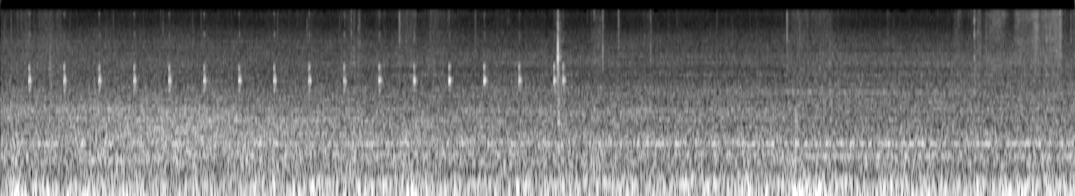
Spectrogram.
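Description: Steady road and engine rumble inside a moving car's cabin. A turn signal ticks about three times a second and stops about five and a half seconds in. There is a brief bump near the end.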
